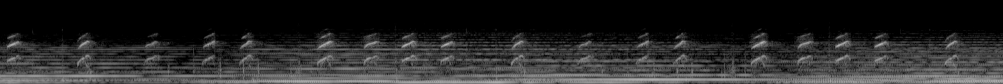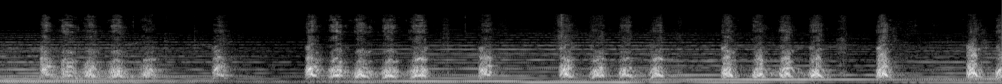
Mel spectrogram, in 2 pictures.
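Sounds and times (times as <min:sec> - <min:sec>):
background music: 0:00.0 - 0:20.0
dog barking: 0:10.4 - 0:12.4, 0:13.1 - 0:19.1, 0:19.7 - 0:20.0.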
